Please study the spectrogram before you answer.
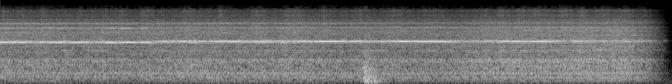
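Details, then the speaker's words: Mazda 626 with a cold engine, before repair: loud, constant high-pitched squeal over the idle from a worn idler pulley bearing. The pulley had 19 years and 125,000 miles on it. "you can really hear the noise was making there huh definitely that pulley definitely did not sound too happy at all"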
